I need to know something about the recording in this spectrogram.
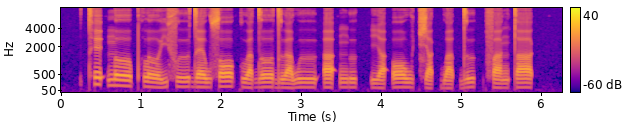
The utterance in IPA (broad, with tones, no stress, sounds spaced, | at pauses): tʰ e˥˩ ʔ n ɤː˧ pʰ l ɤː˩˦ j f ɯː˦˥ d ɛː˧ w s ɔː˥˩ k u˩˦ a̯ d ɤː˥˩ d ɯ˨˩ a̯ w ɯː˧ ʔ a˦˥ ʔ ŋ ɯː˦˥ k̚ ʔ i˨˩ a̯ ʔ ɔː˥˩ w t͡ɕ a˨˩ k̚ w a˨˩ t̚ d ɯː˥˩ k̚ f a˧ ŋ t a˥˩ k̚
